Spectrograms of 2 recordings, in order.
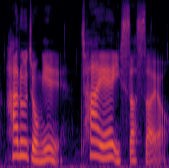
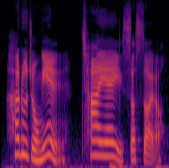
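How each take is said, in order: Both takes have the same delivery.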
